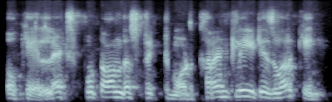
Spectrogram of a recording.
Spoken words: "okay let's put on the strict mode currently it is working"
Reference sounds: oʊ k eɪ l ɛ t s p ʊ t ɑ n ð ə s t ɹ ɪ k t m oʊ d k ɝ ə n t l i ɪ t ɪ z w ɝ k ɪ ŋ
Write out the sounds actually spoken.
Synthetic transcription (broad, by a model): oʊ k eɪ l ɛ t s p ʊ t ɑ n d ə s t ɹ ɪ k t m oʊ d k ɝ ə n t l i ɪ t ɪ z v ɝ k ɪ ŋ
